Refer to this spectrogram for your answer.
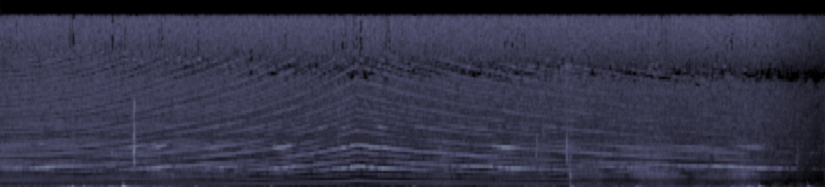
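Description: The siren of an emergency doctor's vehicle wails steadily as the called emergency doctor arrives, its harmonic tone slowly rising in pitch, peaking, then falling again, with a few faint knocks and thumps in the background and no talking.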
